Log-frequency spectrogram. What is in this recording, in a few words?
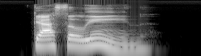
"GASOLINE", english; 3000 words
